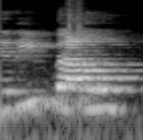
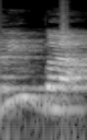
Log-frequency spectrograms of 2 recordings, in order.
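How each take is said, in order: First: The word ends in an 'au' sound. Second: The word ends in a plain 'a' sound. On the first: The speaker calls it wrong. "nggak jadi ribau" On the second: The speaker calls it right. "tetap dibaca riba"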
